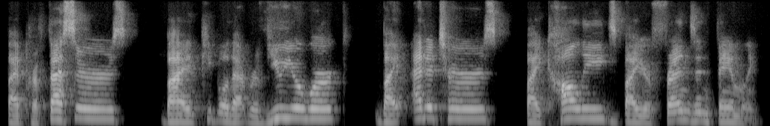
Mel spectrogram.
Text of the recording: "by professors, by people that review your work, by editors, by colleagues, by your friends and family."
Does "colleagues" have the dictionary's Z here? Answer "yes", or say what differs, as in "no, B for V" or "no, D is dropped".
yes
